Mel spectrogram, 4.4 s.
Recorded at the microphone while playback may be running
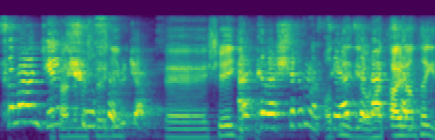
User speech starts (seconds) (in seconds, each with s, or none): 0.5 s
